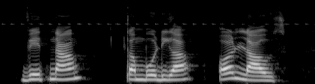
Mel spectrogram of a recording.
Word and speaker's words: Laos: तो वो 3 कंट्रीज़ हैं वियतनाम, कंबोडिया और लाओस। इसमें लाओ बोला मैंने, जो एस था वो इसमें साइलेंट रहता है, इसलिए इसको लाओ पढ़ते हैं।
